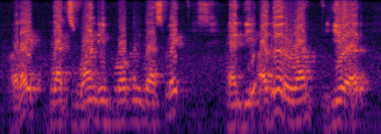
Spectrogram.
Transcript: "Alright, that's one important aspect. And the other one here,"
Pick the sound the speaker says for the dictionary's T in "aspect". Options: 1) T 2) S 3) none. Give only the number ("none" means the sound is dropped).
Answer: 1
